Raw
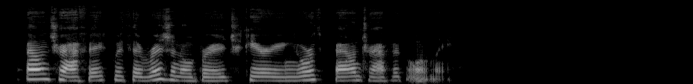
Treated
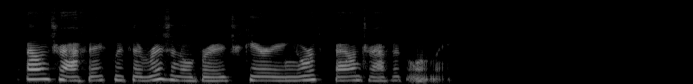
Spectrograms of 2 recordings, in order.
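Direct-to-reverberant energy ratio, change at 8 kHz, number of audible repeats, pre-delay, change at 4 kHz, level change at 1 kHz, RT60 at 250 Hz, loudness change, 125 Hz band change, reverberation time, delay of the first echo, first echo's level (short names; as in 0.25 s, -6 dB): none, -8.5 dB, none, none, -16.5 dB, -7.5 dB, none, -6.0 dB, -1.0 dB, none, none, none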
